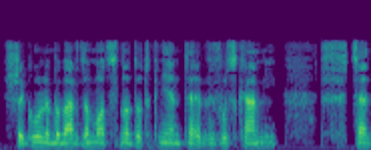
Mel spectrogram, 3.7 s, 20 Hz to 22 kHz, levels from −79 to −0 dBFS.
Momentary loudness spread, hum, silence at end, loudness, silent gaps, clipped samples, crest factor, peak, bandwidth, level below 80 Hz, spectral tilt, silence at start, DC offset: 14 LU; none; 0 s; -24 LUFS; none; under 0.1%; 20 dB; -4 dBFS; 7.4 kHz; -70 dBFS; -1.5 dB/octave; 0.05 s; under 0.1%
